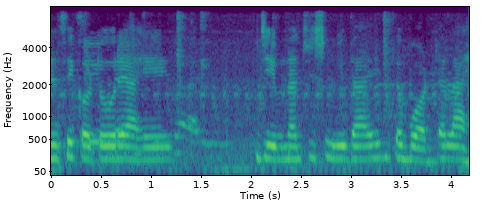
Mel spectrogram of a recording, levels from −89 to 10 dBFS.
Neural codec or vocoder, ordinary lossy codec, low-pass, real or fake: none; none; 7.2 kHz; real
